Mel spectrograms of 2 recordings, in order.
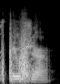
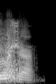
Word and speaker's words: Piyushan: My name is Piyushan. Dishan. Right, Mama? Piyushan. Can you spell it?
